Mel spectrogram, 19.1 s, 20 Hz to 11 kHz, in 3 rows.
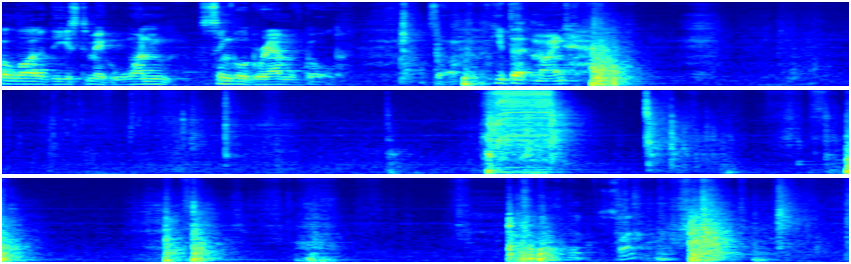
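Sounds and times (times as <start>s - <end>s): cordless drill whirring: 10.0s - 10.7s.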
